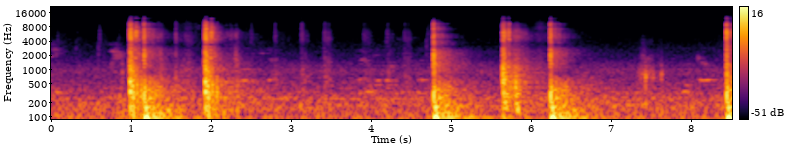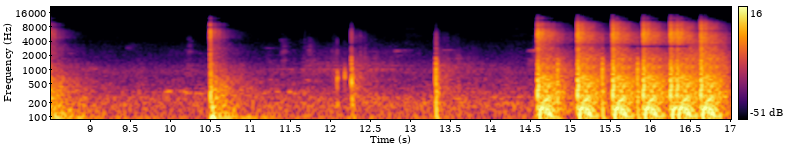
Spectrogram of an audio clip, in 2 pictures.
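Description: Gunshots ring out in short bursts, ending in a rapid volley.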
